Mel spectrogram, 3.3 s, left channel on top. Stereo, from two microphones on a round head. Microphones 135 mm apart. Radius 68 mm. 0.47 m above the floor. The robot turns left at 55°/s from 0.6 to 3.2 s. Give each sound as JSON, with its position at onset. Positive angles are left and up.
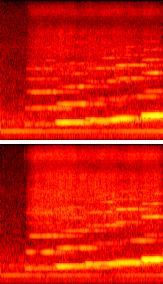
{"t": 0.5, "sound": "a flute", "azimuth_deg": -10, "distance_m": 4.5}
